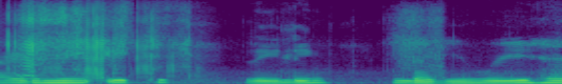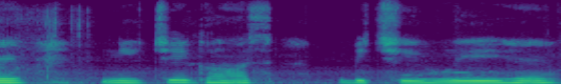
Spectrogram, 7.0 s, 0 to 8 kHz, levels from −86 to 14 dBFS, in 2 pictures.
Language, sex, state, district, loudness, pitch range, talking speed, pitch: Hindi, female, Rajasthan, Jaipur, -18 LUFS, 175-190 Hz, 95 wpm, 185 Hz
